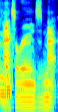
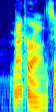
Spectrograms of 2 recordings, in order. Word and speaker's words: macaron: It's not macaroons. – Macarons, yeah.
